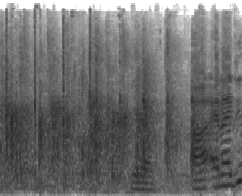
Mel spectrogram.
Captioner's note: applause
